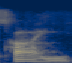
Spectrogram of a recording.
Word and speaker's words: Tajae: pronounces his name as Tahi. Yeah, it does. Tahi moment is his Twitter.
